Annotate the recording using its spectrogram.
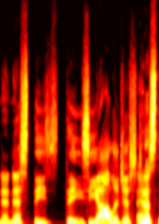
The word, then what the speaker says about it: anesthesiologist: He wants to be, I'm going to mispronounce this, an anesthesiologist.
